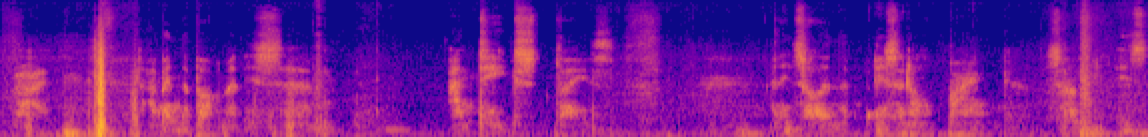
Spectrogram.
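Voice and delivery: soft, hushed whisper. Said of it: "I'm whispering 'cause it's really quiet".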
